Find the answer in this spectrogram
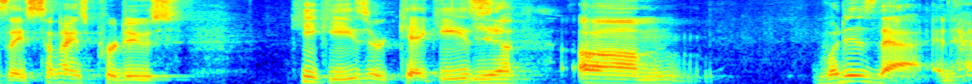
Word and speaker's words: keikis: So if I say the word, and hopefully I'm saying this right, the kikis? Keikis, yeah.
